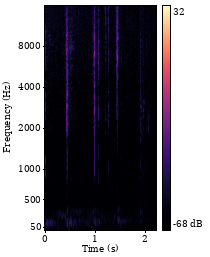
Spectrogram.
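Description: Faint computer keyboard keystrokes typing a short word, a few separate clicks about half a second apart.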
